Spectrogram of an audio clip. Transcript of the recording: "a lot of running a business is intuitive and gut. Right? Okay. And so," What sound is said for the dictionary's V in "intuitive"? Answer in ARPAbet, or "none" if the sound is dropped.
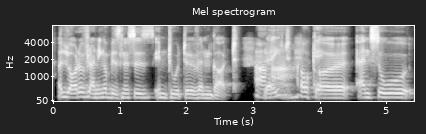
V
